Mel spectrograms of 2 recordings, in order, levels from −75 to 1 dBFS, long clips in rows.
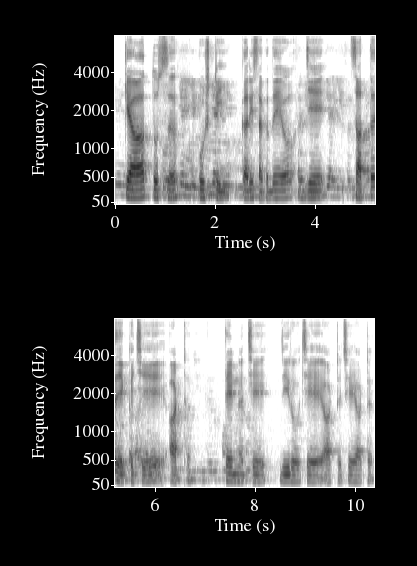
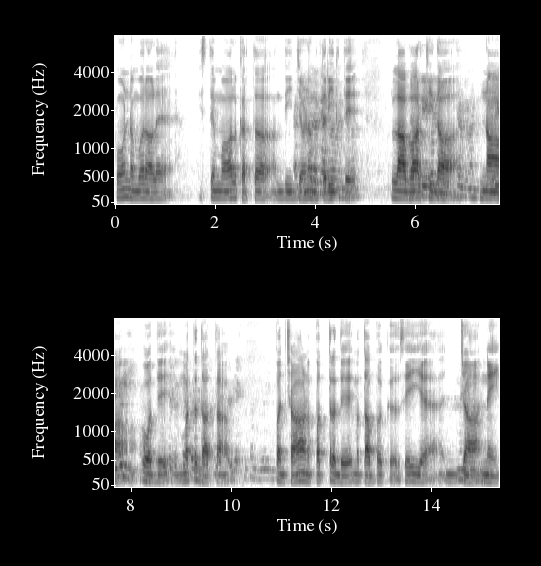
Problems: none marked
